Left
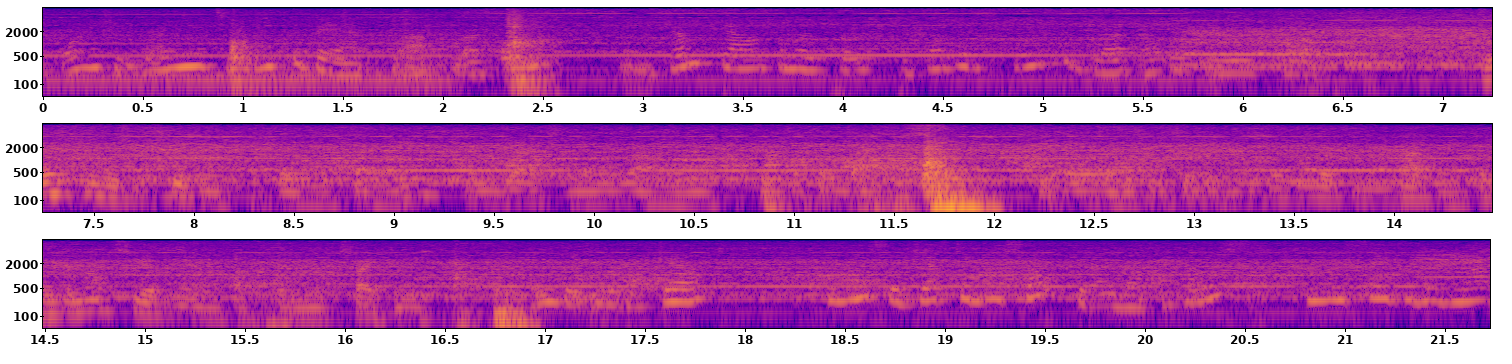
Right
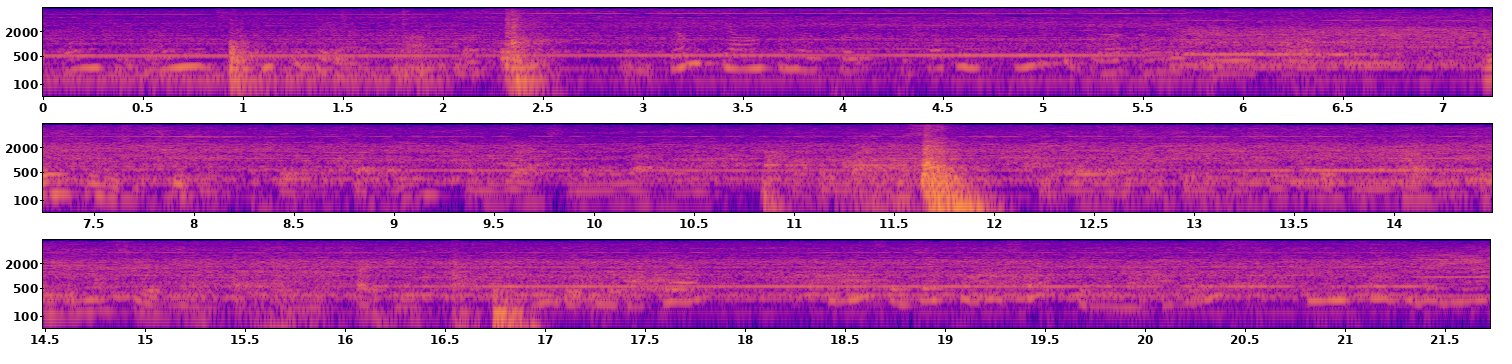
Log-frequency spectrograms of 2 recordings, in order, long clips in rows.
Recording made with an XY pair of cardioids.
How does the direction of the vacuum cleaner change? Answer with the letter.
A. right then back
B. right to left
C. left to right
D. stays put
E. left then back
E.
